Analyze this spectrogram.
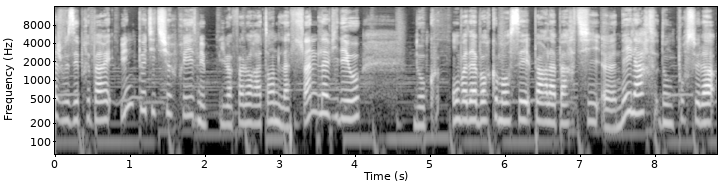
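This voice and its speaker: A woman talks through a nail art tutorial in an unhurried voice-over, explaining each step with small hesitations. Her voice sits at a middle pitch, and soft music plays faintly underneath. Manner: calm, step-by-step explaining with fillers.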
